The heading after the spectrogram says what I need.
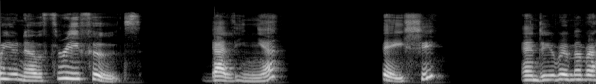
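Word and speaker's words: peixe: she is the word we use for fish hey she hey she notice that the X sounds like hey she awesome so now you know three foods bulimia hey she and do you remember how to say steak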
